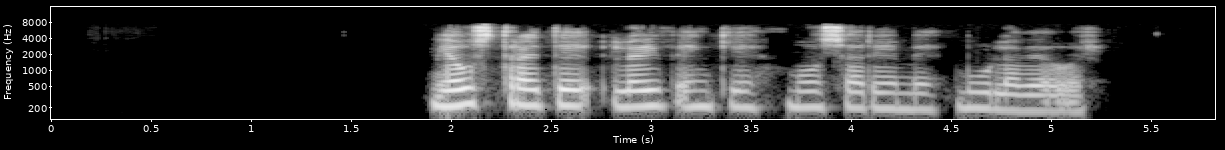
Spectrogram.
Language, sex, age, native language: Icelandic, female, 50-59, Icelandic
